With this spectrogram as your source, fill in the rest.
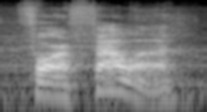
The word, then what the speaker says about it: Farfalla: and we're trying to figure out how to pronounce Zacharias Farfalla Vera Phil no no there's no a far fella means butterfly in Italian and that's coming and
